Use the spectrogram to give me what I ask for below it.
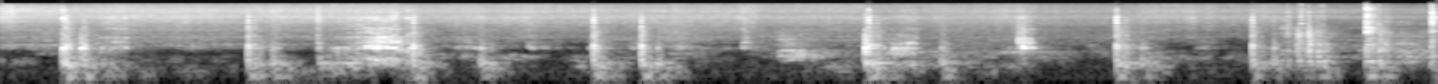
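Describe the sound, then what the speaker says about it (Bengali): Spices with garlic paste, turmeric and salt stirred in a frying pan, a soft sizzle under a series of crisp spatula scrapes and taps against the pan at an irregular rhythm, close up. "হলুদ গুঁড়ো, লবণ, আর এটা সামান্য একটু নেড়ে চেড়ে নেব।"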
